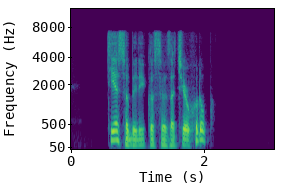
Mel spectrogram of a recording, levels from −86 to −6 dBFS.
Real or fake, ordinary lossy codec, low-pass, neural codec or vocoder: fake; MP3, 64 kbps; 7.2 kHz; codec, 16 kHz, 0.5 kbps, X-Codec, HuBERT features, trained on balanced general audio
